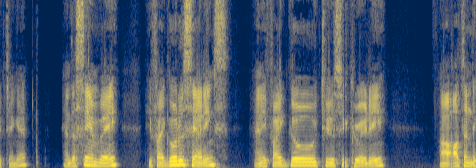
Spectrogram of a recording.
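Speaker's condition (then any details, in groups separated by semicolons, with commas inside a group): No condition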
